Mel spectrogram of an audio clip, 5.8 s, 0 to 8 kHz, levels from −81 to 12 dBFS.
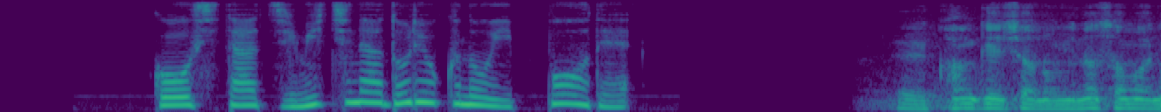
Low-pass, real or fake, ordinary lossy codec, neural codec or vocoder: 7.2 kHz; real; none; none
